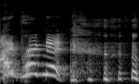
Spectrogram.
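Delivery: high, playful play-shouted yell. Giving an example of telling the table what's going on; mock yelling. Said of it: "or just yelling".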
